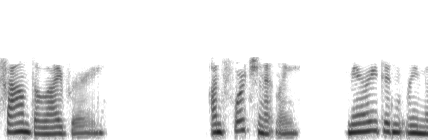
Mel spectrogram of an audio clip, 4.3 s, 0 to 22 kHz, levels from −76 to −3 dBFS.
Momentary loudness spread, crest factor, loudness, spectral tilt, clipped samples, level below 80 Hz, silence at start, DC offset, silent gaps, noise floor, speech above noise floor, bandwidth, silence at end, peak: 13 LU; 16 dB; -24 LUFS; -11 dB/octave; under 0.1%; -62 dBFS; 0 s; under 0.1%; 1.11-2.03 s, 3.04-3.40 s; under -90 dBFS; over 68 dB; 4.2 kHz; 0 s; -8 dBFS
